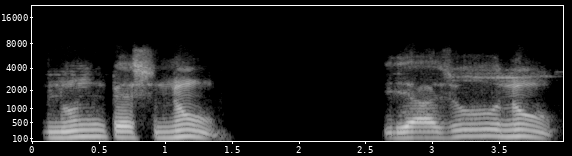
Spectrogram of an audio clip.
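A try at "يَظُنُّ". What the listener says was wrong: ইয়াজুন নয়, ইয়াজুন্নু, ইয়াজুন্নু, এখানে নুনের উপরে তাসদিদ এসছে, তাই এখানে নুনটাকে একালি পরিমাণ গণ্য করতে হবে, গণ্য করা ওয়াজিব। নুনের উপরে তাসদিদ কিংবা মিমের উপর যদি তাসদিদ থাকে তাহলে গণ্য করা ওয়াজিব। তাহলে ইয়াজুন্নু, জুন বলে এখানে গণ্য করতে হবে, ইয়াজুন্নু, ইয়াজুন্নু।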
